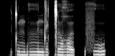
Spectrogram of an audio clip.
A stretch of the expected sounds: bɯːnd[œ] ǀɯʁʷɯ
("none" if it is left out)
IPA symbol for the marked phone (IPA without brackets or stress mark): ɛ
